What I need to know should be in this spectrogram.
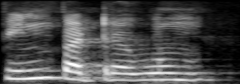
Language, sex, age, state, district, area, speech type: Tamil, female, 18-30, Tamil Nadu, Cuddalore, rural, read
